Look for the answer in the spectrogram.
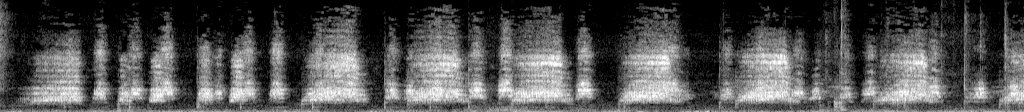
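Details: Loud, harsh quacks from a male domestic duck, kept as a pet, calling or showing happiness; raspy bursts of uneven length come in quick succession, some drawn out, some clipped, nearly without pause.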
